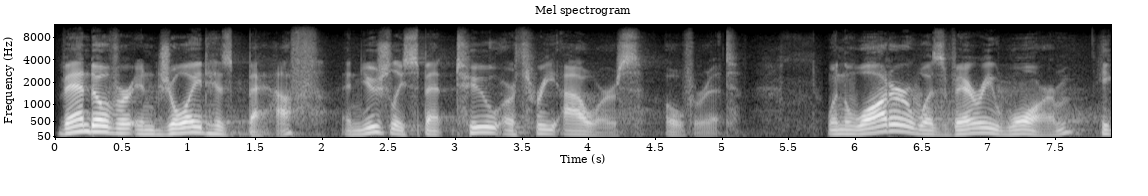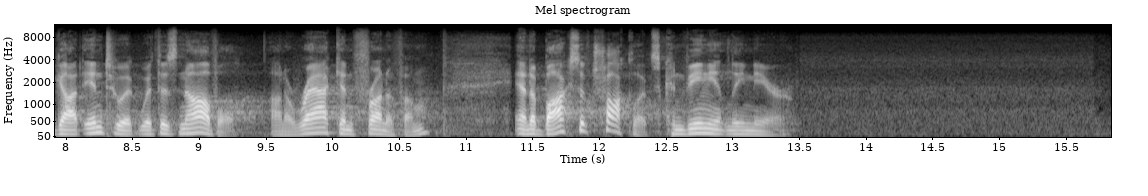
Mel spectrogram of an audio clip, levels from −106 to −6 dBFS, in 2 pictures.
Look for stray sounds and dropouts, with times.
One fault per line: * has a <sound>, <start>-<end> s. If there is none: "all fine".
all fine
